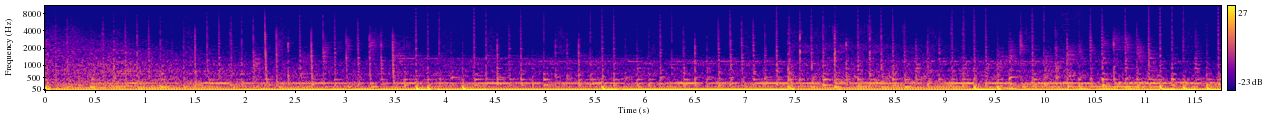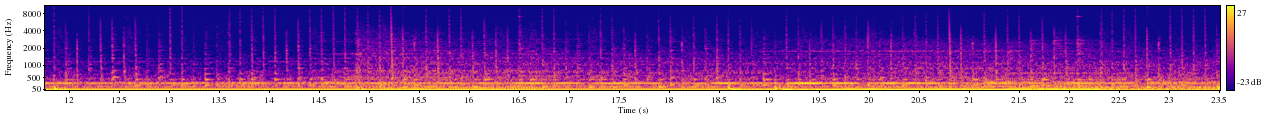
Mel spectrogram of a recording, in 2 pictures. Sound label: Incoming Sniper; modern combat 5 blackout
